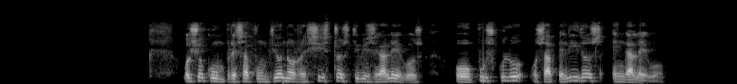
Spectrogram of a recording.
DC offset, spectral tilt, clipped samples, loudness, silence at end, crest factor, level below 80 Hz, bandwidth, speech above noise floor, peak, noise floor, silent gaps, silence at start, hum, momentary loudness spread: under 0.1%; -4 dB/octave; under 0.1%; -26 LUFS; 0.75 s; 22 dB; -70 dBFS; 10.5 kHz; over 64 dB; -6 dBFS; under -90 dBFS; 4.50-4.55 s; 1.5 s; none; 8 LU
